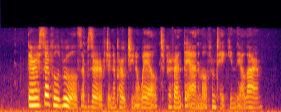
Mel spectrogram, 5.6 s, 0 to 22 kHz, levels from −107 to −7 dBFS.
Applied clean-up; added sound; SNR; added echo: none; Bird; 17 dB; none.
